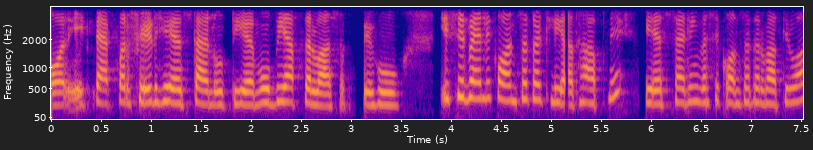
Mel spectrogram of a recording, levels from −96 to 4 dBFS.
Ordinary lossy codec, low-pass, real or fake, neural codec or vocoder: none; 3.6 kHz; fake; codec, 16 kHz, 4 kbps, FunCodec, trained on LibriTTS, 50 frames a second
